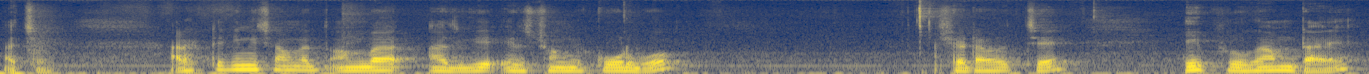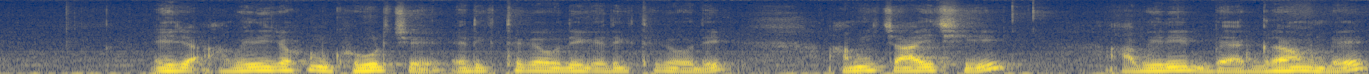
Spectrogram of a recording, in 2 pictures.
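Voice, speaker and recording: A man's voice: medium pitch, mellow. A man teaching a coding class. He explains patiently, step by step, and asks his students questions. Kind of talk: screen-recorded tutorial. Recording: faint background noise.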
